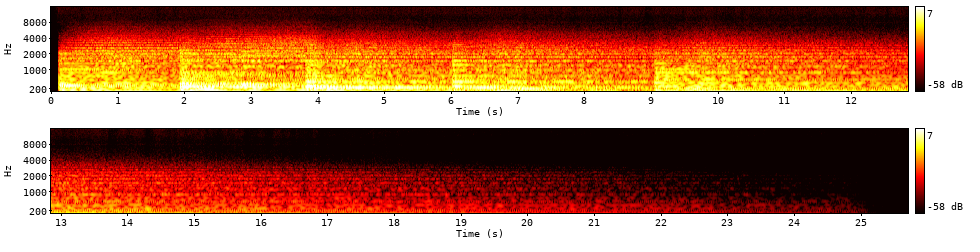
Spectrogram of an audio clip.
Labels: Does the music stop?
yes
